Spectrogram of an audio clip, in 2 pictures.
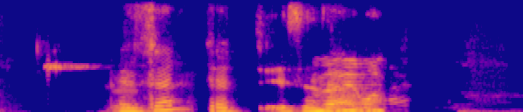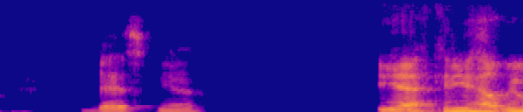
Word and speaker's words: dyspnea: So presents with dyspnea. Presented, isn't that one? Dyspnea. Yeah, can you help me with the pronunciation, sir?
